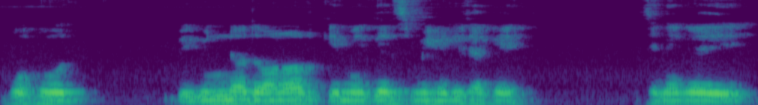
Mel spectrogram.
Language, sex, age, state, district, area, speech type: Assamese, male, 30-45, Assam, Goalpara, urban, spontaneous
